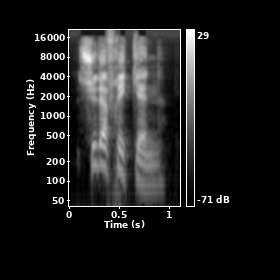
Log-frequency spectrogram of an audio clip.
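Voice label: "sud-africaine", French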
